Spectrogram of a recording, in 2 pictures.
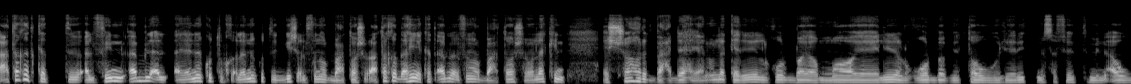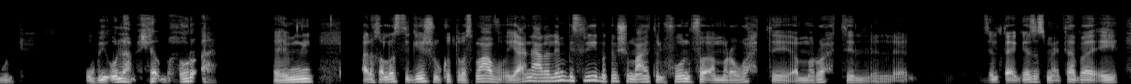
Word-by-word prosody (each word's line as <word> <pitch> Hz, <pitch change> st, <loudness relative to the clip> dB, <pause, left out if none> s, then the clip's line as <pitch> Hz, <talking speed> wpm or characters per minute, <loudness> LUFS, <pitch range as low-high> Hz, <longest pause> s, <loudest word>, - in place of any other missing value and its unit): أعتقد 205 Hz, 0 st, +2 dB
كانت 135 Hz, -, -2 dB, 0.3 s
ألفين 150 Hz, -, +4 dB
قبل 165 Hz, +3 st, +3 dB
ال 110 Hz, -1 st, +4 dB
يعني 110 Hz, +3 st, -1 dB
أنا 145 Hz, -, +4 dB
كُنت 150 Hz, -, -5 dB
أنا 115 Hz, +6 st, +2 dB
كُنت -, -, -9 dB
في 105 Hz, -, -3 dB
الجيش 130 Hz, +7 st, 0 dB
2014 115 Hz, -6 st, -1 dB
أعتقد 120 Hz, -, +2 dB
أهي 155 Hz, +2 st, +5 dB
كانت -, -, -7 dB
قبل 130 Hz, +2 st, +3 dB
2014 120 Hz, -4 st, -2 dB
ولكن، 125 Hz, +2 st, 0 dB, 0.4 s
اتشهرت 145 Hz, -5 st, +4 dB
بعدها، 95 Hz, +3 st, -2 dB
يعني -, -, -5 dB
يقول 110 Hz, +2 st, -4 dB
لك 110 Hz, -, -2 dB
يا 100 Hz, -, +2 dB
لِيل 110 Hz, +2 st, 0 dB
الغُربة 100 Hz, 0 st, -2 dB
يا 95 Hz, -, 0 dB
امآيا 100 Hz, +1 st, 0 dB
يا -, -, -1 dB
لِيل 110 Hz, +1 st, +1 dB
الغُربة 100 Hz, +1 st, -2 dB
بيطول 100 Hz, 0 st, -4 dB
يا 100 Hz, -, -4 dB
ريت 105 Hz, 0 st, -4 dB
ما 100 Hz, -, -6 dB
سافرت 105 Hz, +1 st, -7 dB
من 100 Hz, -, -2 dB
الأوّل، 95 Hz, 0 st, -3 dB, 0.7 s
وبيقولها 110 Hz, +8 st, +4 dB
بح -, -, -2 dB
بِحرقة، -, -, -1 dB, 0.6 s
فاهمني، 115 Hz, +8 st, +5 dB, 0.5 s
أنا -, -, +3 dB
خلصت 130 Hz, -2 st, +2 dB
جيش 135 Hz, +3 st, +3 dB
وكُنت 110 Hz, -, -4 dB
باسمعها 135 Hz, +5 st, +3 dB
ف 115 Hz, -4 st, -5 dB
يعني 110 Hz, +11 st, +2 dB
على 155 Hz, +3 st, +3 dB
الMP3 180 Hz, -1 st, 0 dB, 0.2 s
ما 135 Hz, -, 0 dB
كانش 145 Hz, -1 st, +1 dB
معايا 125 Hz, +1 st, +2 dB
تليفون 125 Hz, +3 st, 0 dB
فأما 100 Hz, -3 st, +1 dB
روّحت 100 Hz, +3 st, -5 dB
أمّا 95 Hz, -1 st, -3 dB
رُحت 115 Hz, -1 st, -5 dB
ال 95 Hz, -1 st, -5 dB
ال -, -, -10 dB
ال -, -, -11 dB, 0.7 s
نزلت 110 Hz, +4 st, -2 dB
أجازة 115 Hz, +6 st, +1 dB
سمعتها 105 Hz, +1 st, -1 dB
بقى 105 Hz, -1 st, +1 dB
إيه، 105 Hz, +1 st, 0 dB
110 Hz, 180 wpm, -23 LUFS, 100-130 Hz, 0.7 s, أهي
